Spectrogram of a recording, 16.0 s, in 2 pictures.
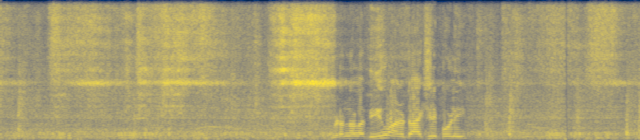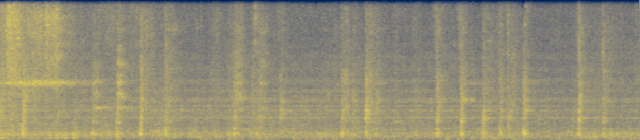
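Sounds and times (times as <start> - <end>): train rumbling on rails: 0.0 - 16.0
faint high wheel squeal: 2.1 - 4.3.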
